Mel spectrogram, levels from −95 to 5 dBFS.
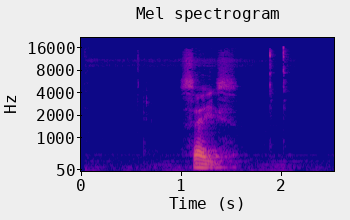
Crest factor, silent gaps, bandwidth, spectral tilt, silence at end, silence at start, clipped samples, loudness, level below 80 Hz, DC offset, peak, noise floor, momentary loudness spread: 22 dB; none; 16.5 kHz; -4.5 dB/octave; 0.5 s; 1 s; under 0.1%; -48 LUFS; -84 dBFS; under 0.1%; -28 dBFS; -77 dBFS; 15 LU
